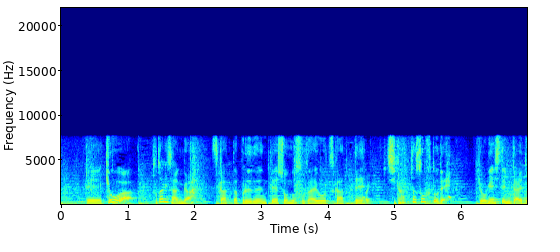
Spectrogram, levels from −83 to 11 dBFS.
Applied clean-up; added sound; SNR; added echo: none; none; none; none.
